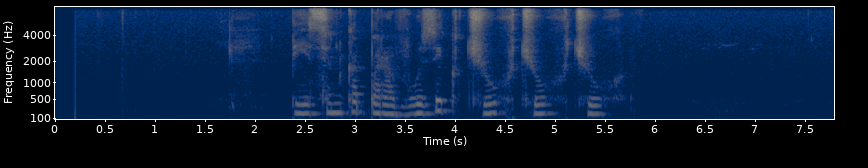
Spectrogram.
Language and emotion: Russian, neutral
